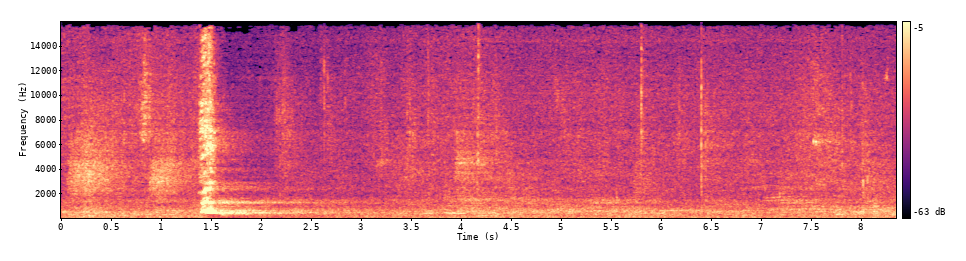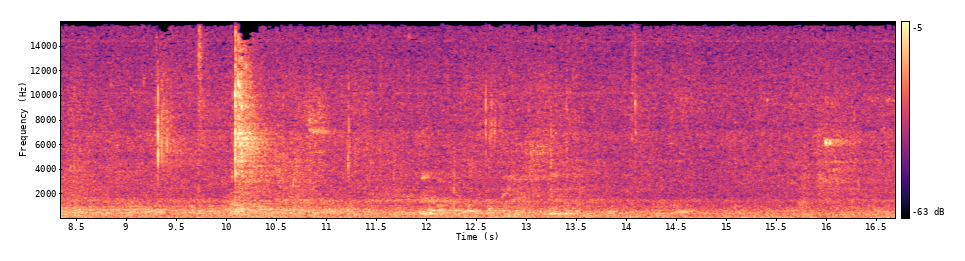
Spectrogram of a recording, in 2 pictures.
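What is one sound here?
A crowd murmurs quietly in the distance.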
